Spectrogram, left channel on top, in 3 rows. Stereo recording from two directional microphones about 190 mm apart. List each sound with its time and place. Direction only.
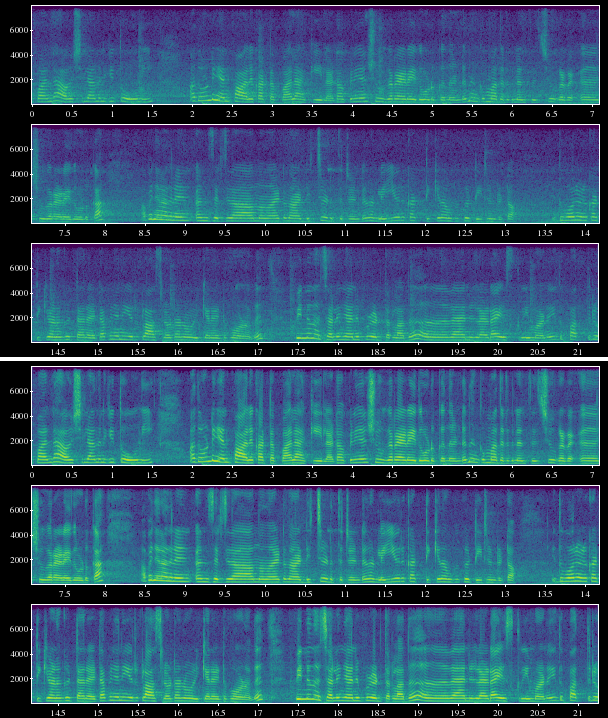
0.1 s a woman's voice: 25° right (ahead or behind)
